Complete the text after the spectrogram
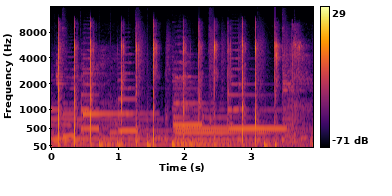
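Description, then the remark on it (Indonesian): A crisp Indonesian Pramuka scout clap (tepuk pramuka), performed once: about a dozen sharp claps in a quick, uneven rhythmic pattern, with faint steady tones humming underneath and no talking. “akan mengajak kalian untuk melakukan tepuk pramuka selama eh sebanyak satu kali.”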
